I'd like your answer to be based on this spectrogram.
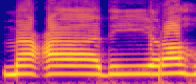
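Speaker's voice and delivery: معاذیرہ with the final ha drawn out; slow معاذیرہ, vowel on the ha stretched; lengthened ha. Shown as a demonstration. Teacher shows drawn-out final ha in معاذیرہ. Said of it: "یہ مد کو ظاہر کریں گے".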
